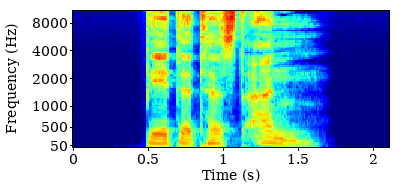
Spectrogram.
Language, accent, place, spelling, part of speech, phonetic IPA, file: German, Germany, Berlin, betetest an, verb, [ˌbeːtətəst ˈan], De-betetest an.ogg
- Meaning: inflection of anbeten: 1. second-person singular preterite 2. second-person singular subjunctive II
